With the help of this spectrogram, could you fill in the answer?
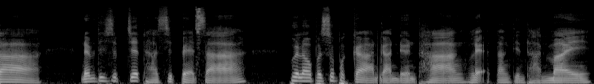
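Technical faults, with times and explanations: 1.95–2.01 s and 3.78–3.82 s, broken MP3 bit reservoir: The sound jumps ahead, then a brief chirp or noisy smear lasts a frame or two. Each glitch spans about 40 to 60 ms, matching 26.1 ms MP3 frames. The likely cause is missing frames, so later frames decode borrowed bytes from the wrong frame.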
